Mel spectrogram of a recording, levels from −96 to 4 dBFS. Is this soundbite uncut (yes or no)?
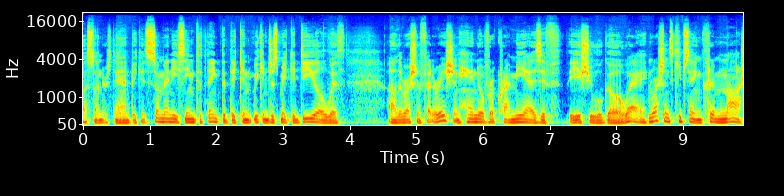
no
